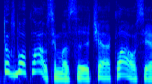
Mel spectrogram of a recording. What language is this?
Lithuanian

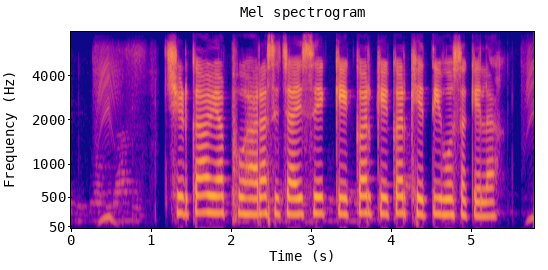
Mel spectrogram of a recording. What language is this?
Bhojpuri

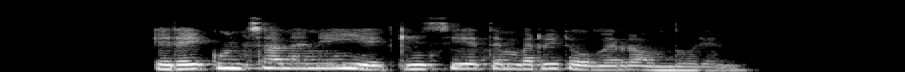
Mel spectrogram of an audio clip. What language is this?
Basque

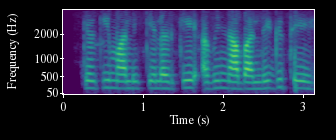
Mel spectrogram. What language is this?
Hindi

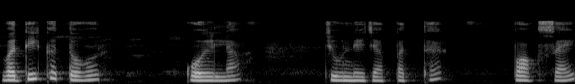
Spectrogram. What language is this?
Sindhi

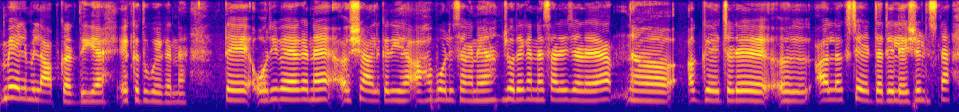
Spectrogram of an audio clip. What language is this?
Dogri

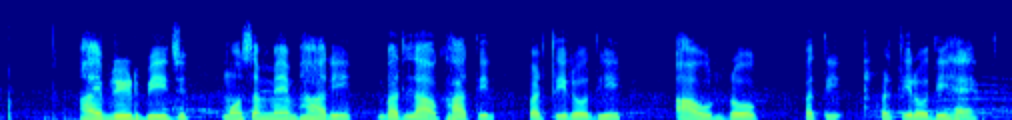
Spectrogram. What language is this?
Bhojpuri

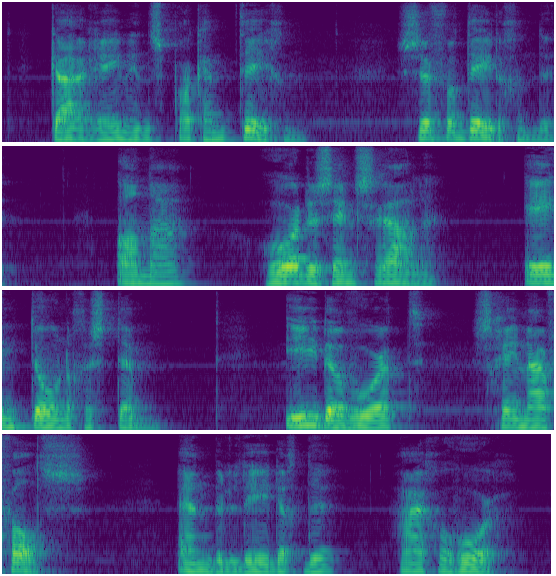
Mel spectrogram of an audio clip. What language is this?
Dutch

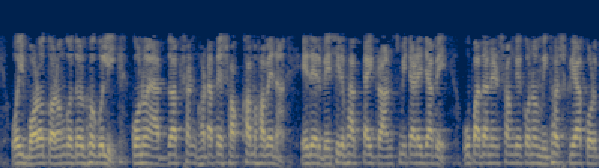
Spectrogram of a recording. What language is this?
Bangla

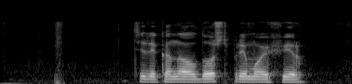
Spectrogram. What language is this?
Russian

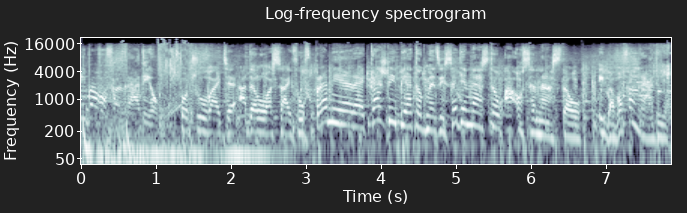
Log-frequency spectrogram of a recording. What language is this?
Slovak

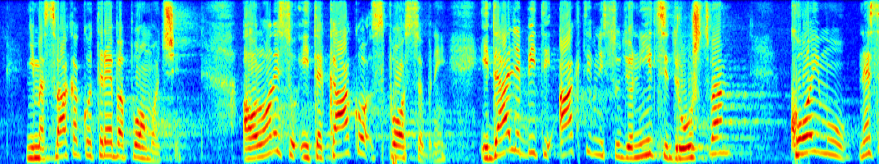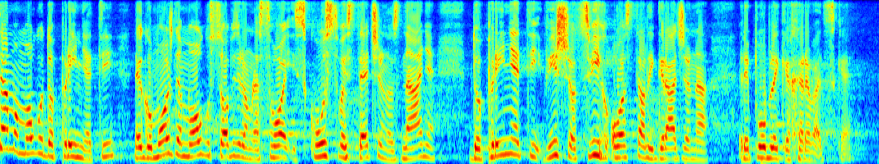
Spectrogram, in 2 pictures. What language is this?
Croatian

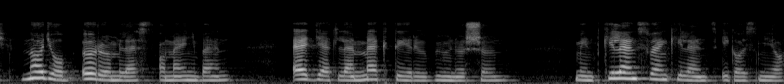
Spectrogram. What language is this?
Hungarian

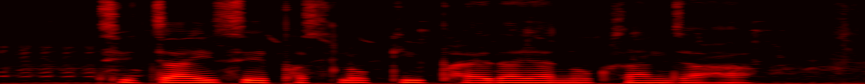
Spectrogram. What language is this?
Magahi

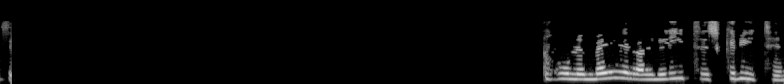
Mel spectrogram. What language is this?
Icelandic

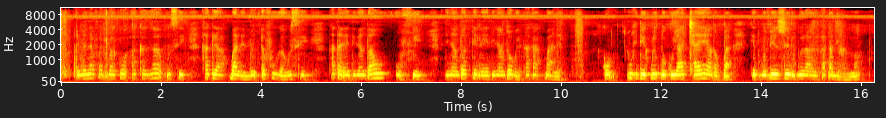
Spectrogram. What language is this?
Ikposo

